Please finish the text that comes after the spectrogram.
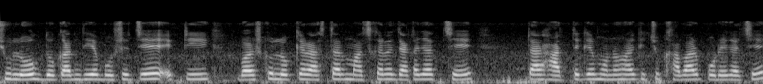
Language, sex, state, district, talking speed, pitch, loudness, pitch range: Bengali, female, West Bengal, Malda, 165 wpm, 230 Hz, -17 LUFS, 220-240 Hz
